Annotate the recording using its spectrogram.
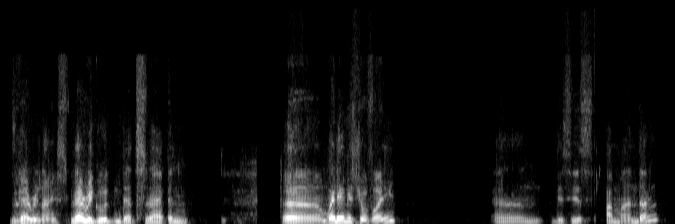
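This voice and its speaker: A man with a Brazilian accent and a medium pitch speaks very slowly, with long, frequent pauses. His loudness swings a lot, and the sound is dry and close with no echo. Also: ordinary pitch variation. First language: Portuguese. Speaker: music interviewer. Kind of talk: interview. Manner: halting.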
